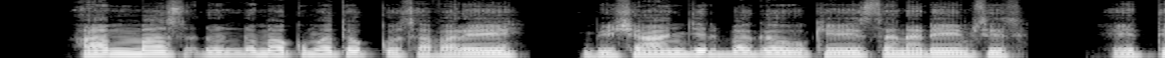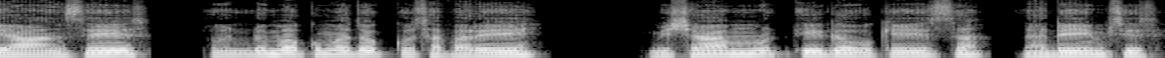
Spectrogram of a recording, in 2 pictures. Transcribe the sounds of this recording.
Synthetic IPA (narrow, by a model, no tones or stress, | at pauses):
ʔɐmːɐsᶑʊnɗʊmɐkʊmɐt̪ɔkːɔsɐfɐɾe̞ː | bɪʃaːnd͡ʒɪlbɐɡɐʔʊke̞ːsːɐnɐd̪e̞ːmsɪsɛ̥ | ʔɪt̪ːɪaːnse̞ːs | ᶑʊnɗʊmɐkʊmɐt̪̬ɔkːɔsɐfɐɾe̞ː | bɪʃaːnmʊᶑːiːɡɐʔʊke̞ːsːɐnɐd̪eːmsɪsɛ̥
